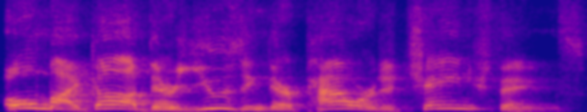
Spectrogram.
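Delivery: mock, scornful dismay, very slow and drawn out. Imitating the left reacting to the right using power: mocking imitation of alarmed left. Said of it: "And then the left is like".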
